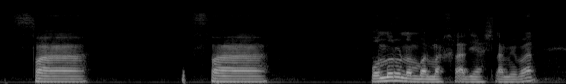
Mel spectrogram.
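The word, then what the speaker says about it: ف: হয়েছে দুই দাতের আঘাত সামনের উপরের দুই দাঁতের আগার সঙ্গে লাগাতে হবে। ফা হালকা করে বাতাস ছাড়তে হবে। তাহলে সুন্দর উচ্চারণ হবে। ফা ফা 15 নম্বর মাখরাজে আসলাম এবার।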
